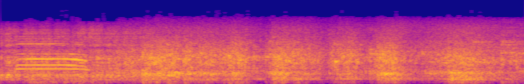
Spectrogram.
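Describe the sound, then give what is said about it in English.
A presidential special train rumbles steadily as it pulls in at a station platform, its horn sounding briefly at the start, followed by continuous rolling clatter of wheels and carriages with rhythmic surges as it moves along the track. “Why, when the presidential special pulled in, I'm the guy who stood on the platform singing, "Wait for the train to come in.”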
